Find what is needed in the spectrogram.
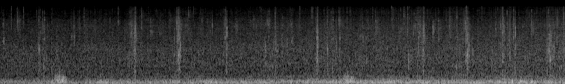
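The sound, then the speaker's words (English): Steady rain falls with a constant hiss, punctuated by scattered sharp drips and taps, plus a few low thuds like footsteps or hooves; no one speaks. “It's raining.”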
